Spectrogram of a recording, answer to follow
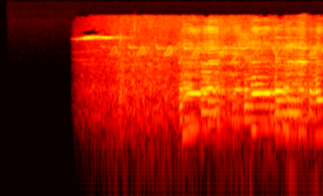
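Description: Faint outdoor ambience with a single brief high bird chirp, then music comes in a little past halfway, a tune of short held notes.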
